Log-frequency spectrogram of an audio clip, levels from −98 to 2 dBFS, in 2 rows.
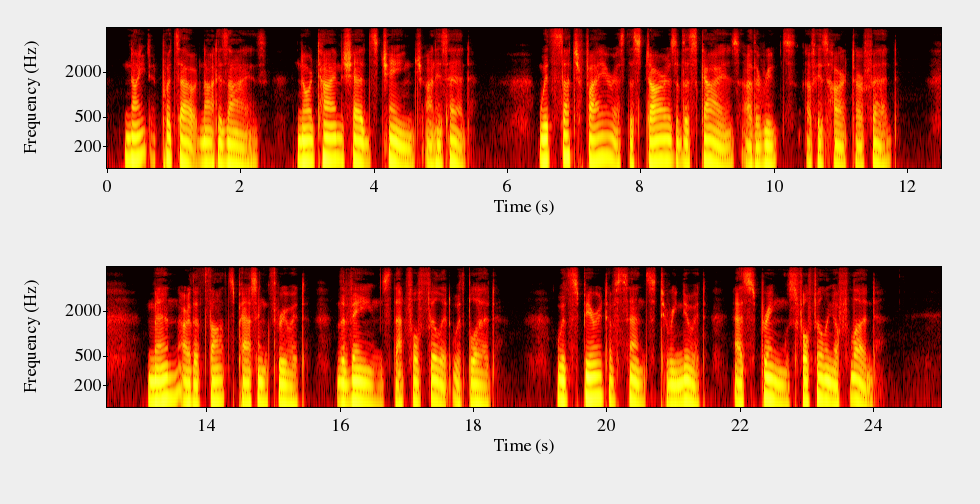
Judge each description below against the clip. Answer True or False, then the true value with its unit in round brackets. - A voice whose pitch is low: True (110 Hz)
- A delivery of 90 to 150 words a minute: True (135 wpm)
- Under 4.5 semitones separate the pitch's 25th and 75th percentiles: True (2.9 semitones)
